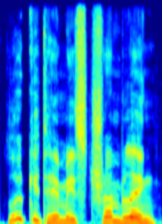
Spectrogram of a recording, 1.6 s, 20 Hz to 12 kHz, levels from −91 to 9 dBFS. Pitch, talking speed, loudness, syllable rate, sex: 205 Hz, 185 wpm, -17 LUFS, 4.1 syllables/s, male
